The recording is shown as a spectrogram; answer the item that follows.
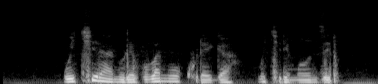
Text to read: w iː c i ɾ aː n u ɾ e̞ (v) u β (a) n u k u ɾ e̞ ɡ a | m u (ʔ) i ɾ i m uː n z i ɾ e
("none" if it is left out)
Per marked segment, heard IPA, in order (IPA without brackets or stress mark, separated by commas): v, a, c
